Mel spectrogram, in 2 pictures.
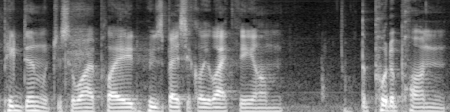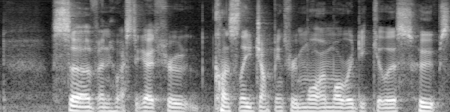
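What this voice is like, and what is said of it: Mild Australian accent. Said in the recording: “I have an Australian accent ... my accent that I'm talking to you like right now is kind of me watering it down. It's not my full Australian.”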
